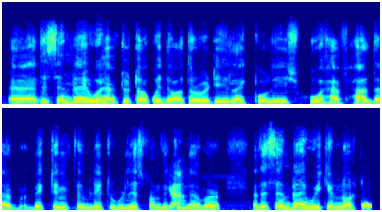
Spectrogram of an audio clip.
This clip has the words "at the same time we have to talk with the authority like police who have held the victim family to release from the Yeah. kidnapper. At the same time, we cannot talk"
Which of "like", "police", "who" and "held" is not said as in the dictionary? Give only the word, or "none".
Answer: police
